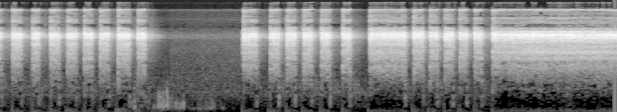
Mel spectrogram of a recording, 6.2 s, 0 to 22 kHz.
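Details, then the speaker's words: Bench air test at 70 psi of the torque converter clutch solenoid from a 1996 Jeep Cherokee 4.0 petrol A340 (AW4) automatic; sharp hissy air bursts chopped on and off about three times a second as power is cycled, the normally open solenoid opening and shutting cleanly. "So when we put power to it, it closes. No power, open, power, closed."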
